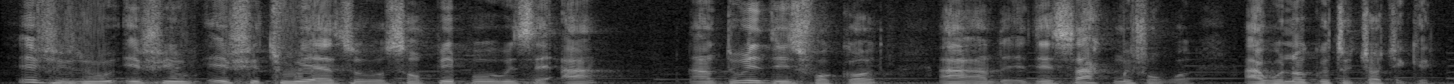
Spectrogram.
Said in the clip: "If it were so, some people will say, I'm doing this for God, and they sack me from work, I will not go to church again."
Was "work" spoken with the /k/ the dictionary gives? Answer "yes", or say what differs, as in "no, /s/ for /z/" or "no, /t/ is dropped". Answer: no, /k/ is dropped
